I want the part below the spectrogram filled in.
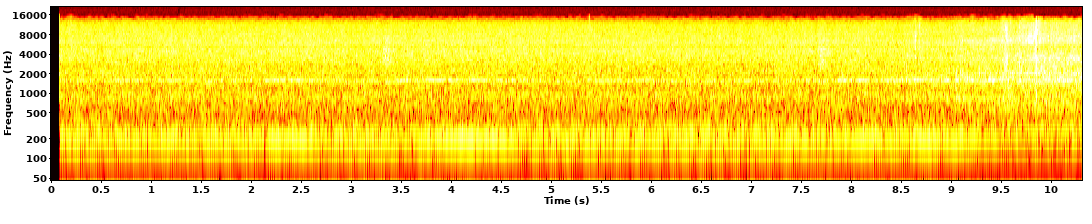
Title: C5 strange noise and dimming lights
